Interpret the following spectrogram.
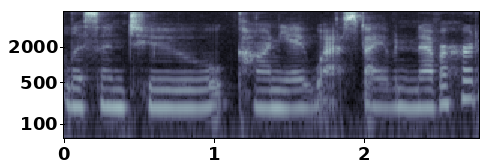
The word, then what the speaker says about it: Kanye: So I do not listen to Kanye West. I have never heard a Kanye song. I used to pronounce his name Kane because I'm a little dyslexic and that's how I read it.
